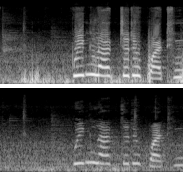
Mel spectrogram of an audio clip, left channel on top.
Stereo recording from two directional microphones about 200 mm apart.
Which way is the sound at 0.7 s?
60° left (ahead or behind).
